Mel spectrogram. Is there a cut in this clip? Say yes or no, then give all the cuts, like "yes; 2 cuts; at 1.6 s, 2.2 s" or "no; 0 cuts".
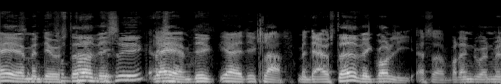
no; 0 cuts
